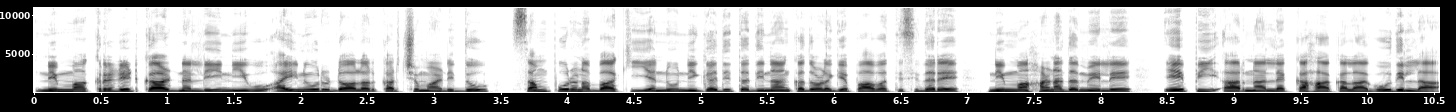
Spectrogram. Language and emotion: Kannada, neutral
